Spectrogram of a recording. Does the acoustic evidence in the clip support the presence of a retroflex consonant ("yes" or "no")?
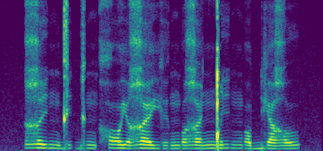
no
